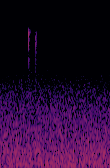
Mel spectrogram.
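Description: Near silence: faint steady hiss, with a quick pair of faint clicks about half a second in.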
